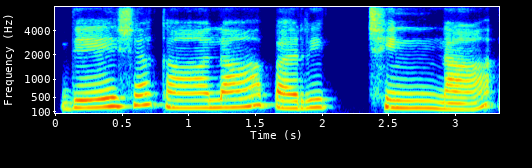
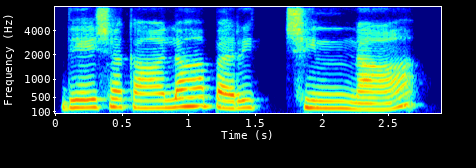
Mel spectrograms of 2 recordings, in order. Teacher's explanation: in parichinna we have alpa prana cha and mahaprana cha both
